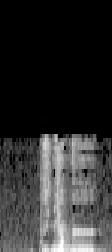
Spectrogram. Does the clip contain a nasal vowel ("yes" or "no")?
yes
